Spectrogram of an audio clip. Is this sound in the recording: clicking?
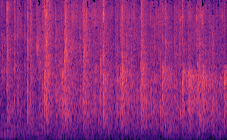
no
